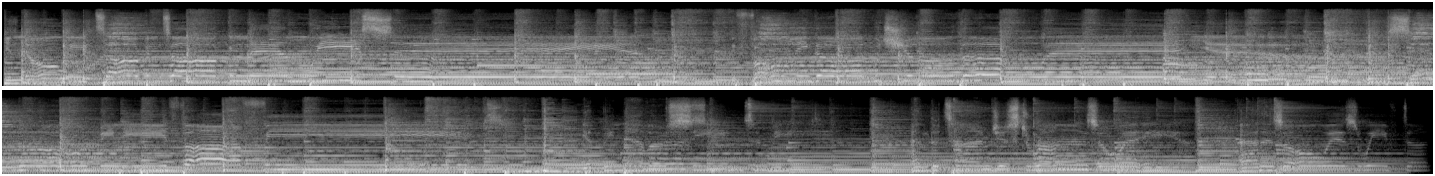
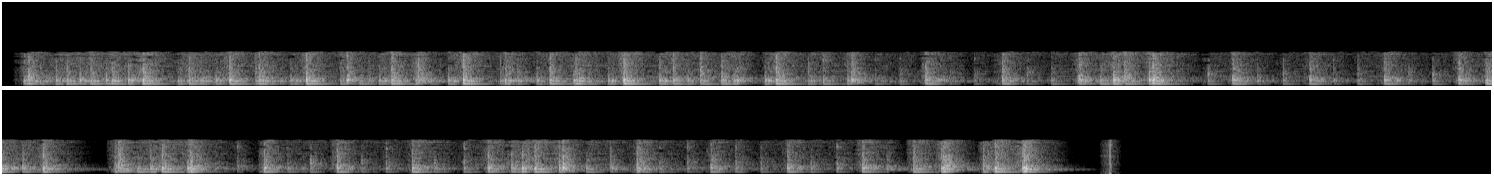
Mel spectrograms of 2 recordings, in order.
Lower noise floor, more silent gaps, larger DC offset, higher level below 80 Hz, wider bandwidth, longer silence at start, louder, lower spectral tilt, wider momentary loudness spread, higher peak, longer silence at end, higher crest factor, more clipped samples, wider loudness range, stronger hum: second, -34 dBFS vs -47 dBFS; neither; neither; first, -30 dBFS vs -64 dBFS; first, 15.5 kHz vs 2 kHz; second, 0 s vs 0.15 s; first, -15 LUFS vs -27 LUFS; second, -5 dB/octave vs -13.5 dB/octave; second, 6 LU vs 14 LU; about the same, 0 dBFS vs -2 dBFS; second, 0.2 s vs 3.75 s; second, 14 dB vs 26 dB; neither; about the same, 5 LU vs 5 LU; neither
